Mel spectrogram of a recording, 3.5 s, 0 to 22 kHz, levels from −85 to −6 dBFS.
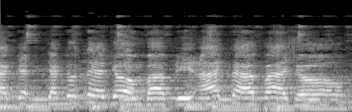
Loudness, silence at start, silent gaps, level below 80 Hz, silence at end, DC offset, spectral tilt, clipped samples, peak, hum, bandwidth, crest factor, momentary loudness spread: -14 LUFS; 0 s; none; -34 dBFS; 0 s; under 0.1%; -5.5 dB/octave; under 0.1%; 0 dBFS; none; 13.5 kHz; 14 dB; 5 LU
